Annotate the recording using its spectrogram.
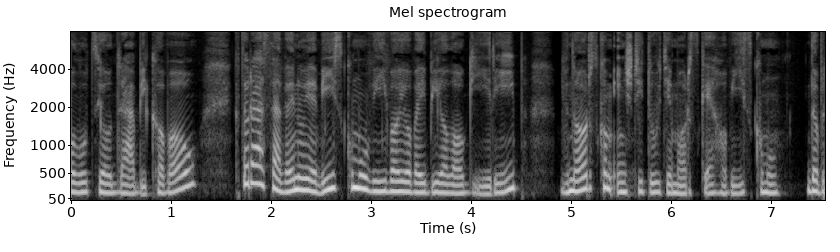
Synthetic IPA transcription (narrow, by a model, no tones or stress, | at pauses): ɔluːt͡siɔʊd̪ɾaːbikʰɔʋɔʊkt̪ɔɾaːsaʋɛnujɛʋiːskumuʋiːʋɔjɔʋɛjbiɔlɔːɡḭjiɾiːb | vnɔɾskɔmʔinʃt̪it̪uːcɛmɔɾskɛːɦɔʋiːskumu | d̪ɔbɾ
